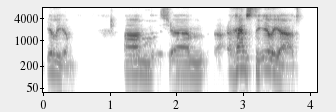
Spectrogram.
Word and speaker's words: Ilium: i pronouncing the uh title correctly you are pronouncing the title correctly ilium is the greek name for troy what we call troy the greeks called ilium and um hence the iliad but um the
